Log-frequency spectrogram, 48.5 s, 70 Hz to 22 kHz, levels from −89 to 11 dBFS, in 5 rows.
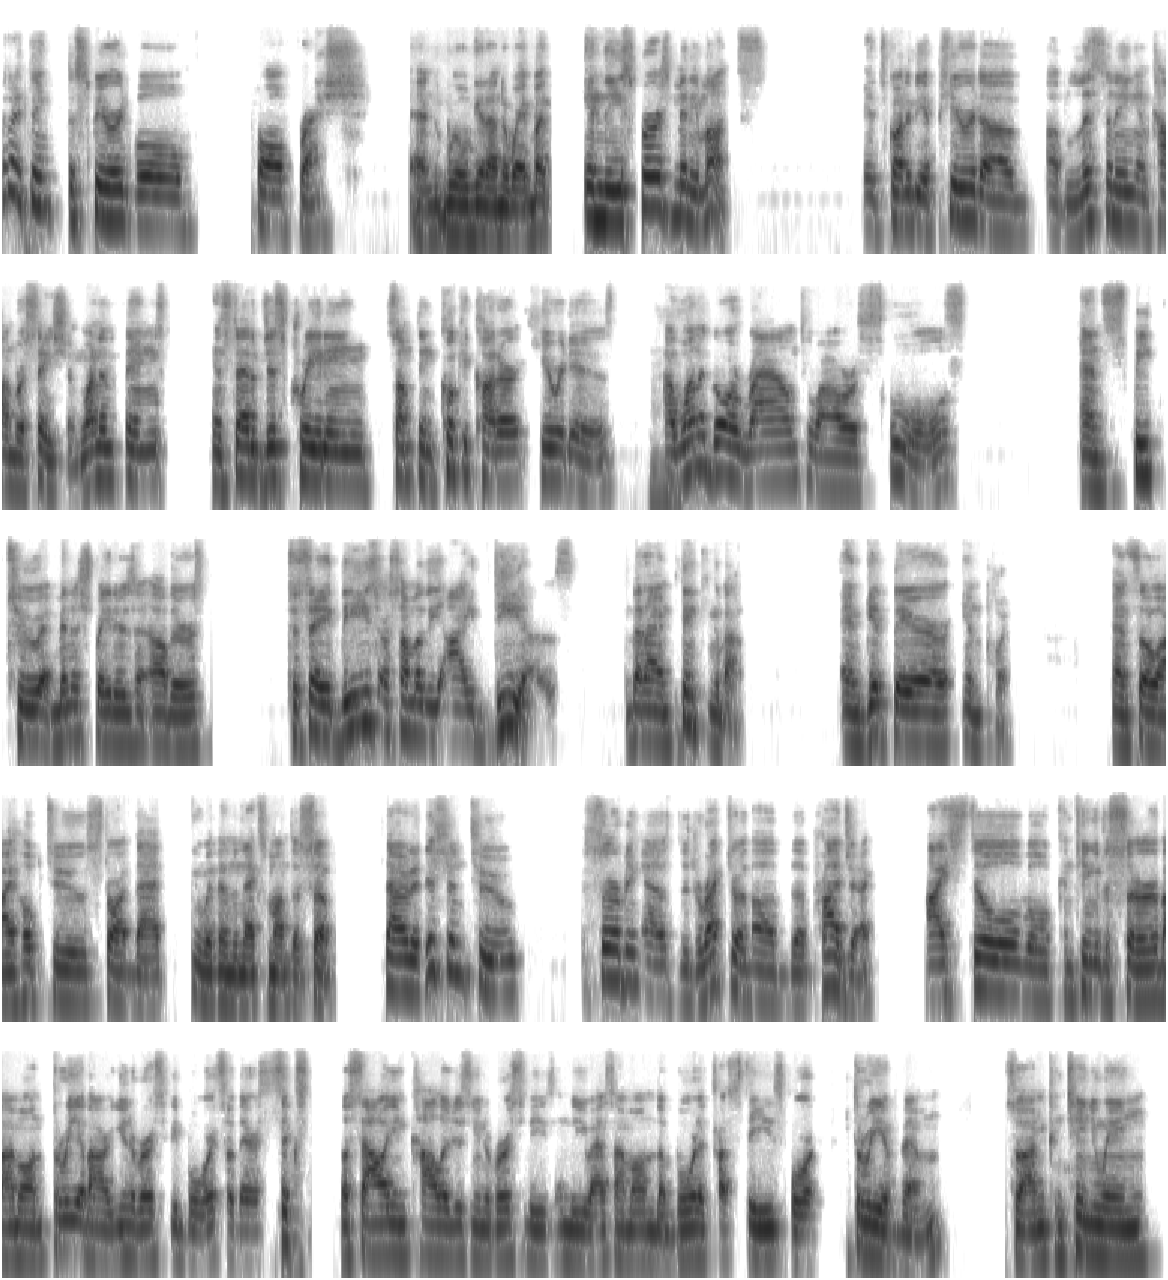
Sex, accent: male, American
